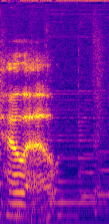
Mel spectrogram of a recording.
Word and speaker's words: Ho-Oh: It's H-O-U-O-U. Oh, yeah, well, H-O. It's an H-O, then a U, then an O, then a U in Japanese. Ah. For the kana. Hmm. Which is, of course, pronounced Ho-Oh.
